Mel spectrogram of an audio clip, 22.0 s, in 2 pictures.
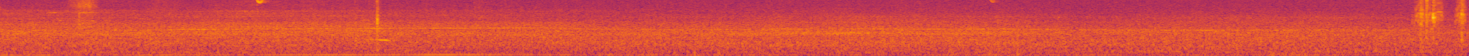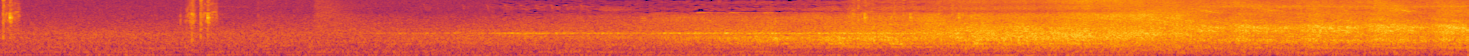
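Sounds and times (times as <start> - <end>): train rushing noise: 0.0 - 22.0
sharp clicks: 10.6 - 11.3, 12.4 - 12.8.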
